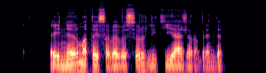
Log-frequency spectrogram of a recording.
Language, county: Lithuanian, Kaunas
